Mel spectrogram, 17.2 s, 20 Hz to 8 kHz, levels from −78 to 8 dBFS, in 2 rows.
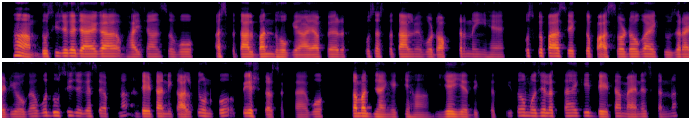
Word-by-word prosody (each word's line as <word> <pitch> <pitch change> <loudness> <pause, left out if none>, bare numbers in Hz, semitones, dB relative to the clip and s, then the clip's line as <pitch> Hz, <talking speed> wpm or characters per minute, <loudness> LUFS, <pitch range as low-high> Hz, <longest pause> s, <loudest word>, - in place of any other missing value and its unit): हाँ 155 -10 +5
दूसरी 140 +3 -1
जगह 155 0 +5
जाएगा 135 -1 +7 0.2
बाय 120 +1 -2
चांस 125 0 -6
वो 125 0 -6 0.3
अस्पताल 125 -1 +3
बंद 130 -1 +4
हो 115 0 +1
गया 110 +1 0
या 115 +1 +4
फ़िर 115 0 -3 0.3
उस 130 +1 -11
अस्पताल 125 -1 +2
में 125 - -8
वो 125 +1 -4
डॉक्टर 115 +4 -1
नहीं 125 -3 -10
है। 115 0 -8 0.3
उसके 155 +2 -2
पास 145 -1 +6
एक 145 0 -1 0.2
पासवर्ड 130 0 +3
होगा 130 +1 +3
एक 125 -3 0
यूज़र 115 +2 -2
आईडी 120 0 0
होगा। 125 +2 -6
वो 160 +4 -6
दूसरी 175 +1 -4
जगह 150 -4 -5
से 140 +2 -10
अपना 145 +5 -10
डेटा 140 0 +4
निकाल 130 -2 +1
के 170 - -8
उनको 155 +2 -4 0.2
पेश 155 -1 +3
कर 115 - 0
सकता 110 0 -13
है 110 - -5
वो 125 +3 -7 0.4
समझ 145 0 +7
जाएँगे 115 -1 0
कि 120 +3 -11
हाँ 110 -2 -10
ये-ये 120 0 +1
दिक़्क़त 110 -1 -17
थी। 80 - -25
तो 170 - -3
मुझे 165 0 -2
लगता 155 0 -3
है 160 0 -3
कि 170 +1 -4
डेटा 130 +3 +1
मैनेज 130 0 -4
करना 130 +5 -14
130 Hz, 205 wpm, -26 LUFS, 120-145 Hz, 0.4 s, जाएगा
